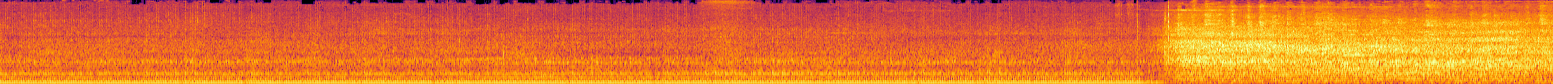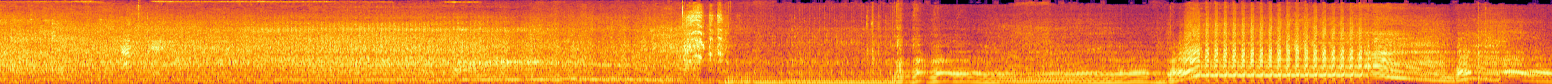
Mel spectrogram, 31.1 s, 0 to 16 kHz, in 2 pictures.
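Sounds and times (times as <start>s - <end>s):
motorcycle engine idling: 0.0s - 24.4s.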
